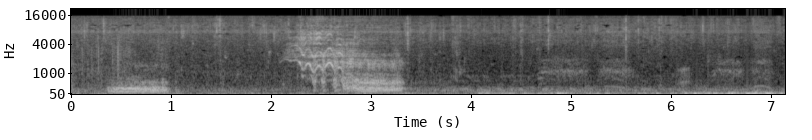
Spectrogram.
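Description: Unicorn whinnying like a horse: a short low call, then a louder, longer quavering whinny about two seconds in. A low rumble takes over in the second half.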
